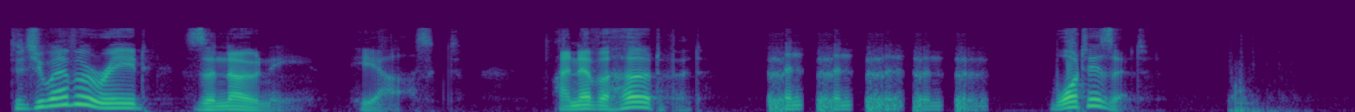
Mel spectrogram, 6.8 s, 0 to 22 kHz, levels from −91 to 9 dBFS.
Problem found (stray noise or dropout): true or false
true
